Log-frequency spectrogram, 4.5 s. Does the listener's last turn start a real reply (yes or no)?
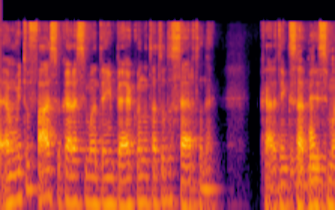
no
